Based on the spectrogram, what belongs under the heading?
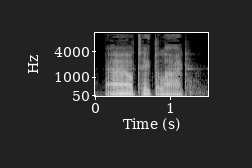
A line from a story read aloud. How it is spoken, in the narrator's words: Penny said quietly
